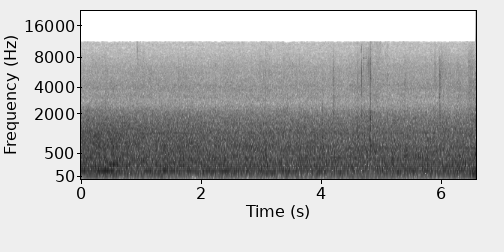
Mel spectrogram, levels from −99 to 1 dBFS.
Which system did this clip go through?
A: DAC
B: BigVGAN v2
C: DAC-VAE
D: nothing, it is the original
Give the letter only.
D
